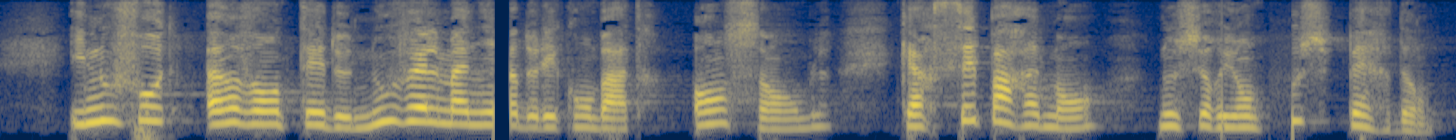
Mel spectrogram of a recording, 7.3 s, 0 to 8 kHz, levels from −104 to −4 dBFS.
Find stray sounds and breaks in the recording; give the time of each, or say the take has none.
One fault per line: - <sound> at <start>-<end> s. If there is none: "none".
- dropout at 2.5-2.6 s
- dropout at 6.3-6.5 s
